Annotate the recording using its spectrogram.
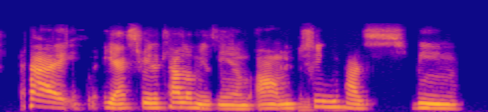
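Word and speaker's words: Frida Kahlo: Help me with the pronunciation. Freda Ko Museum. Hi. Yes, Freda Ko Museum.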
